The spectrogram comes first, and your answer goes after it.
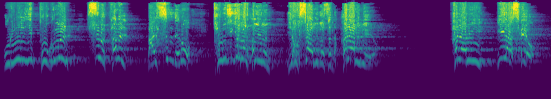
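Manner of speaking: high, loud, emphatic pulpit shout; preaching at full force. Acted. Preacher urging the congregation to trust God's work, full-force proclamation. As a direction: proclaim each phrase at full volume.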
